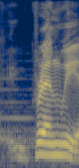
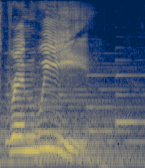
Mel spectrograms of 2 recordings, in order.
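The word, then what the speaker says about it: grenouille: something Grant grin oh grenui a grin hold on how do you how do you say that oh it's like Grand wheat okay yeah yeah like I said like I said it's grin wee I'm a French uh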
